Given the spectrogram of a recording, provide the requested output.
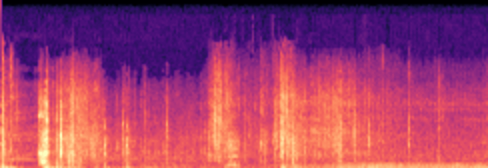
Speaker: noise that you hear that's normal that's just the brakes what you're listening for is a howl or clicking or clunking or something like that that's a normal sound we're going to say that the wheel bearing is just fine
